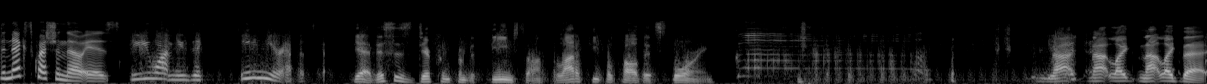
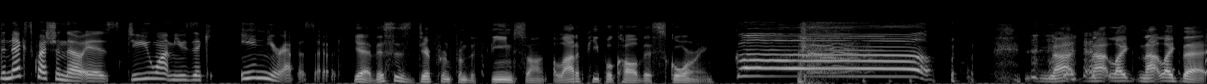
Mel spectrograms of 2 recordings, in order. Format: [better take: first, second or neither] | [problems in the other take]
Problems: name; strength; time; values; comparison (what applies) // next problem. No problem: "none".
second | noise reduction (neural separator model SepFormer DNS4)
